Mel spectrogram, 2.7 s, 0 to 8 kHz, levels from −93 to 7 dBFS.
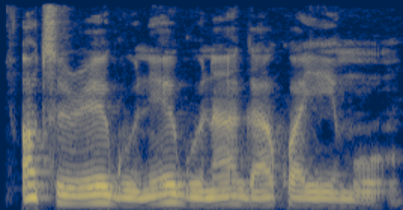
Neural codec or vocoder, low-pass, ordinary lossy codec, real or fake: none; 7.2 kHz; none; real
